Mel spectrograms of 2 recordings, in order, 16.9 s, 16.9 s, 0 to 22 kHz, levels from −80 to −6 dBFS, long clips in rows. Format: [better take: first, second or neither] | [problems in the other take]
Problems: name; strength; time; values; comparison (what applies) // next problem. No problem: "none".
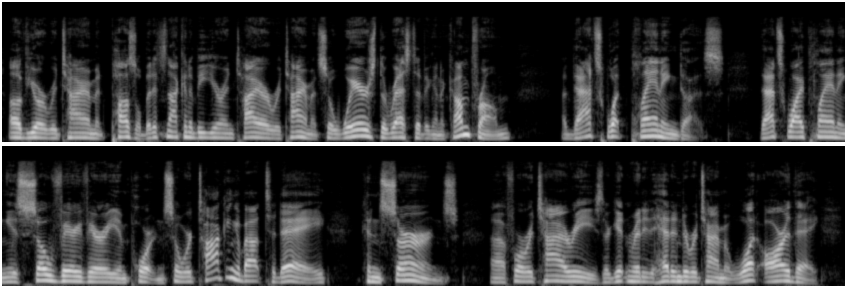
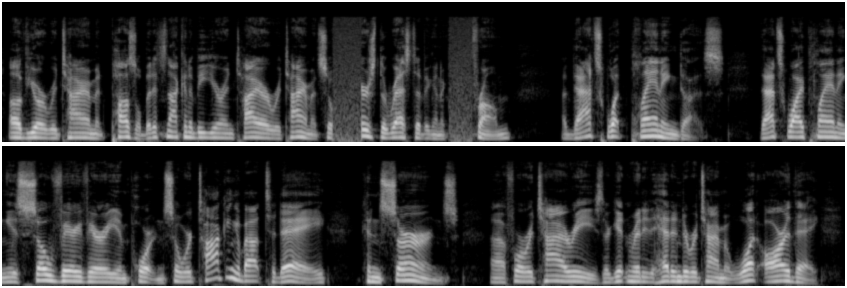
first | audio cutting out; filled with static; at 3.5 s and at 4.5 s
